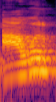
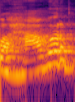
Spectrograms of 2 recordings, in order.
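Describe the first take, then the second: First: The word starts with a vowel, no h. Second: The word starts with an audible h sound. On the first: The speaker calls it right. "आवर पढ़ेंगे, H जो है silent है" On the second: The speaker calls it wrong. "का आप इसको हावर पढ़ते हैं? ... नहीं"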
